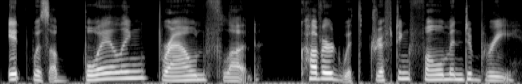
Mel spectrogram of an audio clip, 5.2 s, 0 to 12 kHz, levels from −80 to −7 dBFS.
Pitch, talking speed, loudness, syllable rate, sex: 195 Hz, 140 wpm, -20 LUFS, 3.6 syllables/s, female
